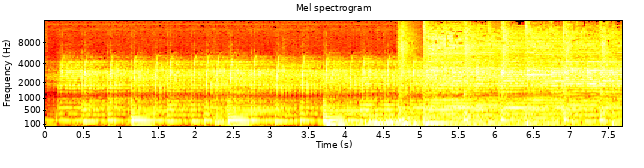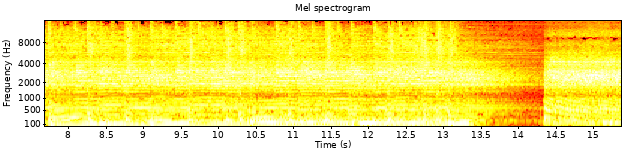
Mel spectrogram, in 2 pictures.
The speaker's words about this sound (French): cette musique née dans les années 50, essentiellement instrumentale, avec beaucoup de guitares électriques et aussi beaucoup de reverb.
